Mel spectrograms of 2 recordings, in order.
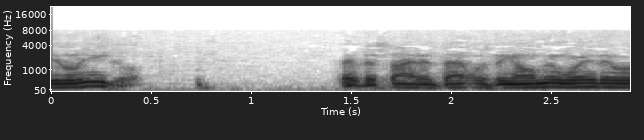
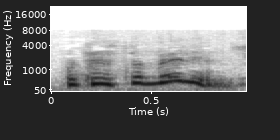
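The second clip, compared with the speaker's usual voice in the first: shocked protest. Acted. Sergeant protests the airstrike.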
